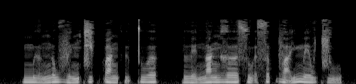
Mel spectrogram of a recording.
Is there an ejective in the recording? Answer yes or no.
no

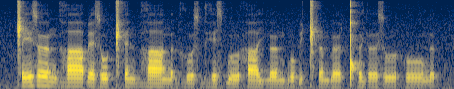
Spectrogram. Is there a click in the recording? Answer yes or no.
yes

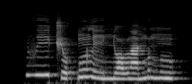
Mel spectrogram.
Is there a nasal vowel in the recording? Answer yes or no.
yes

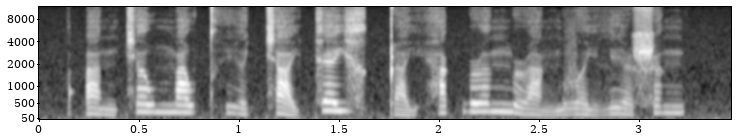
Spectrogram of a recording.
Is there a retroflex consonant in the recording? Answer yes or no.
yes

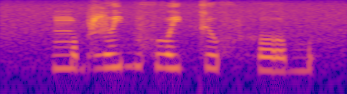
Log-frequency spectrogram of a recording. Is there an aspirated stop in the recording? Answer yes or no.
no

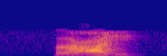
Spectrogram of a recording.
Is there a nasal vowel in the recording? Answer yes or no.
no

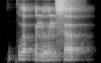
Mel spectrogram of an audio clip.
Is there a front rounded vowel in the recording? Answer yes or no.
no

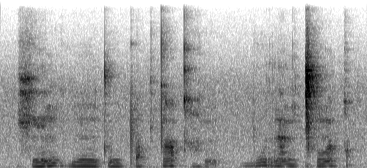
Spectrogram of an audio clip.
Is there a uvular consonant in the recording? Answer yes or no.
yes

